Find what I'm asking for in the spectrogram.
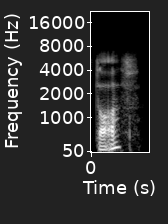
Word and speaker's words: Thoth: So, such as Aradia, Nuit, Urania, Elnil, Merawrim. I believe I mispronounced that, and I believe that's Thoth.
